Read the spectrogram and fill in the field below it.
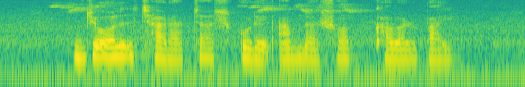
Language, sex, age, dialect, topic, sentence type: Bengali, female, 25-30, Northern/Varendri, agriculture, statement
